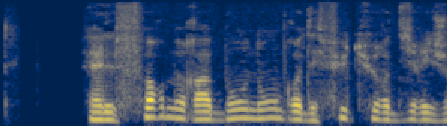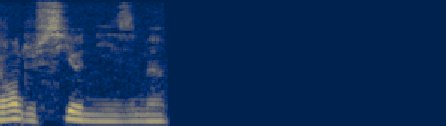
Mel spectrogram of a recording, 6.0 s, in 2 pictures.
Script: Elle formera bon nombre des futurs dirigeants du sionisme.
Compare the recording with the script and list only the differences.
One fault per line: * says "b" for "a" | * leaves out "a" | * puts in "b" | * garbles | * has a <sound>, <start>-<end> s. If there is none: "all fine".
all fine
